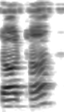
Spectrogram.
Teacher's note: अब मूर्धा क्या होता है, जो जीभ का निचली भाग होता है उसे हम मूर्धा बोलते हैं। तो जीभ हमारा स्पर्श करेगा मूर्धा को, तब जाके ट ठ इसका उच्चारण होगा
